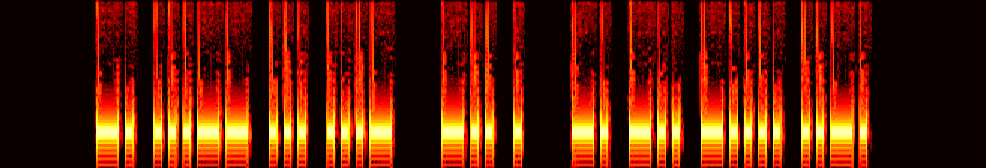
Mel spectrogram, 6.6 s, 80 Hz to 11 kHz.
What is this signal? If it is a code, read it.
Morse code, heard as a keyed tone, about 25 wpm, 700 Hz. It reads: N3SV DE ND6F
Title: USA Callsign DE Callsign - 4 Characters - 25wpm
